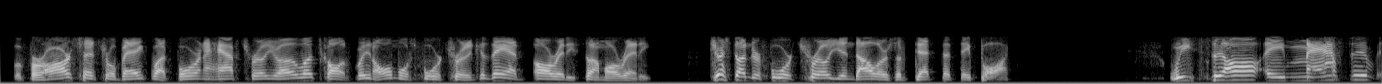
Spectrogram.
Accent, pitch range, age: American, 115-165 Hz, 50-69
